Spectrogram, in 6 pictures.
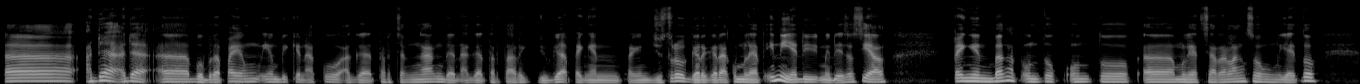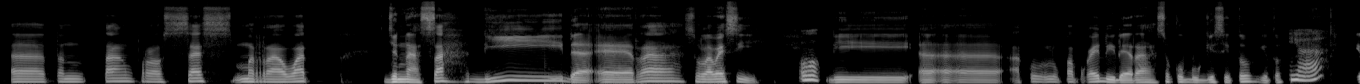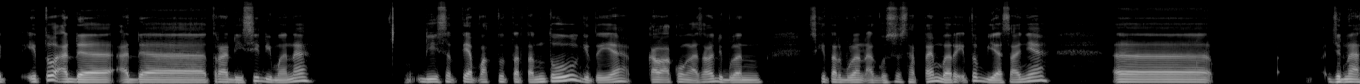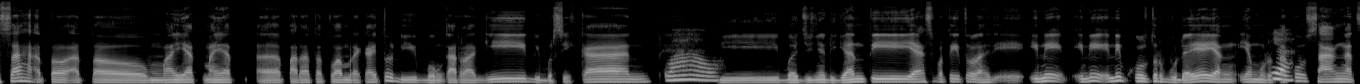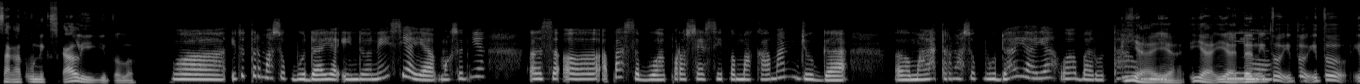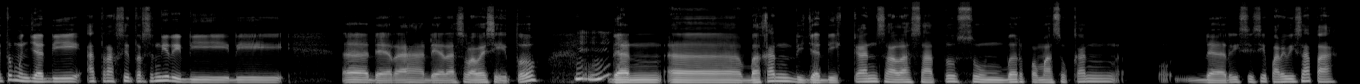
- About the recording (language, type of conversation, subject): Indonesian, podcast, Bagaimana teknologi membantu kamu tetap dekat dengan akar budaya?
- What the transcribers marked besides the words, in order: other background noise; tsk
